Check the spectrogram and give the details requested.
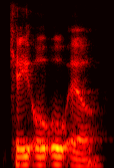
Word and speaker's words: kuwl: It is phonetically pronounced KOOL, like the old cigarettes.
